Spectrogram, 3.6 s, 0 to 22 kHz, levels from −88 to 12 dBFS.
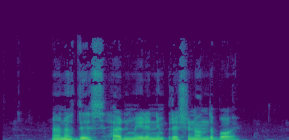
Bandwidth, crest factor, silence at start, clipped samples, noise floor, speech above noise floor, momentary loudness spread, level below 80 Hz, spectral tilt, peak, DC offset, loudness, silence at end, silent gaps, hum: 16 kHz; 18 dB; 0.65 s; under 0.1%; -63 dBFS; 43 dB; 5 LU; -56 dBFS; -6 dB/octave; -4 dBFS; under 0.1%; -21 LUFS; 0.65 s; none; none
